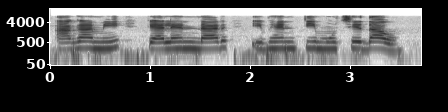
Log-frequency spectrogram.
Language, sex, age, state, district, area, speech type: Bengali, female, 45-60, West Bengal, Nadia, rural, read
